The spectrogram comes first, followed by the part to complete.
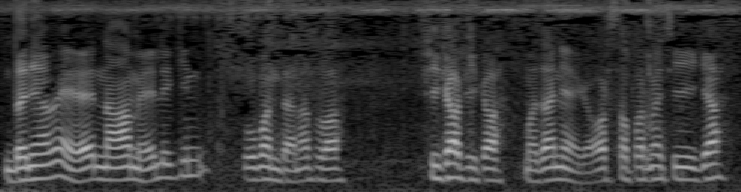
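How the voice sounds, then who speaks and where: A man's voice: a little high, fast. A young man chatting to the camera on an outdoor hill road during a casual motorbike travel vlog. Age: young adult. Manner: chatty, talks straight to the camera. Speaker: vlogger. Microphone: camera held at arm's length and helmet camera.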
